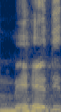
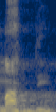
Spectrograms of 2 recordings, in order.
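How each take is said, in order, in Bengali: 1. নামটি Mehedi বলা হয়, তিনটি সিলেবল। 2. নামটি Mahdi বলা হয়, দুটি সিলেবল। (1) "মাহদি শব্দও বলতে পারে না" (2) "মূল উচ্চারণ কিন্তু মাহদি"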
